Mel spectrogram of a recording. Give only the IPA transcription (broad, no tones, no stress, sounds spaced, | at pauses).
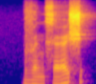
v æ n x æ ʃ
